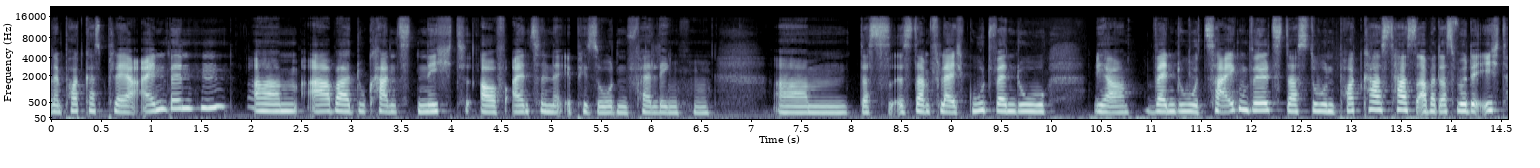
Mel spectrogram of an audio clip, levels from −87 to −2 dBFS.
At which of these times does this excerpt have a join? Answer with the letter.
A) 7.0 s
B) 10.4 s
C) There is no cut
B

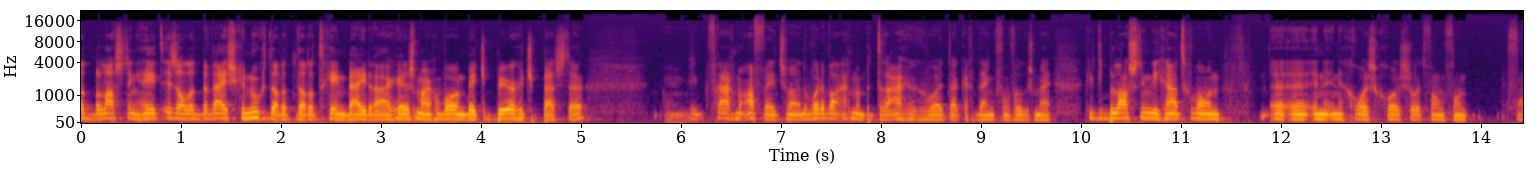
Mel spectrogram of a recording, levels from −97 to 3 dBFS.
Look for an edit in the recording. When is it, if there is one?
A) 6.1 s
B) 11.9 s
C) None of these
B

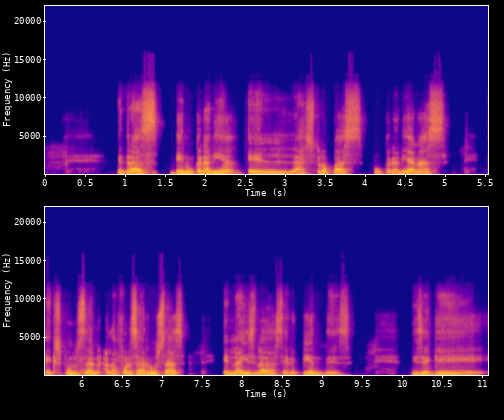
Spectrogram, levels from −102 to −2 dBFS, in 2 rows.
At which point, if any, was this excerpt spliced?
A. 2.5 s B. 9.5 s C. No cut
A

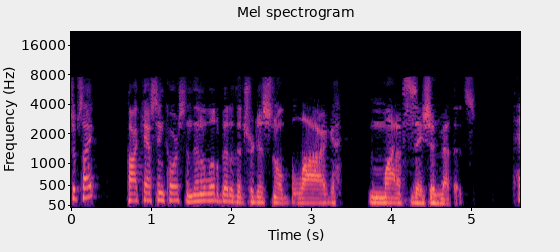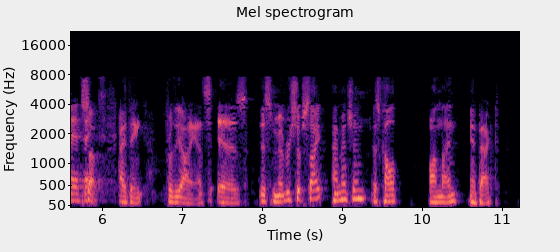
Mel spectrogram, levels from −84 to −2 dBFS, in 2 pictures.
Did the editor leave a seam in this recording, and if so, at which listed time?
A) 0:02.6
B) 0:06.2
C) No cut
B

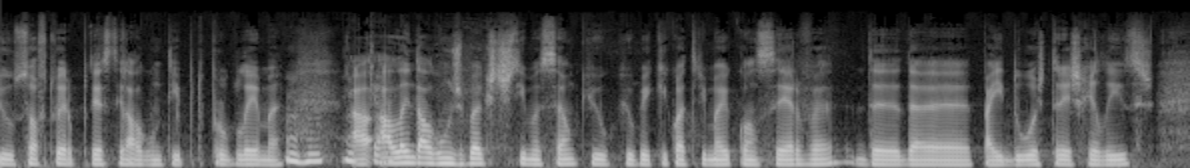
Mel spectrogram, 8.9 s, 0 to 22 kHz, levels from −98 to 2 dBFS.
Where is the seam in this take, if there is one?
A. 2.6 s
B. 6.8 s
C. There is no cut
A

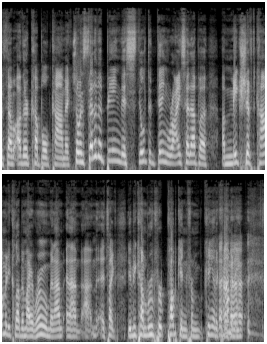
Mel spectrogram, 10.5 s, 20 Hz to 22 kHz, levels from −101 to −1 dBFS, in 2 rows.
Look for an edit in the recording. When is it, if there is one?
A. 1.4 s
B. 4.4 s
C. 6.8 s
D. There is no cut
A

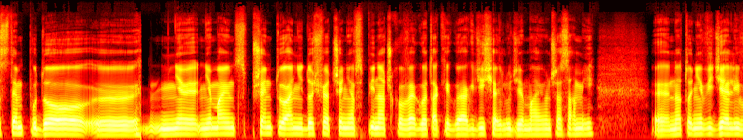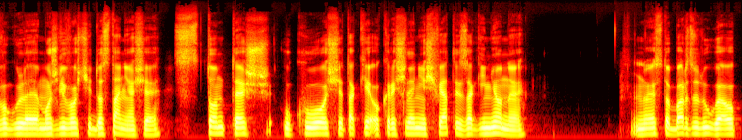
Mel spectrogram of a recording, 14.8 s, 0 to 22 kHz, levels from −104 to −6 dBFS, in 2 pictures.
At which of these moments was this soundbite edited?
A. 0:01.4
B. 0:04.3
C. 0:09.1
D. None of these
A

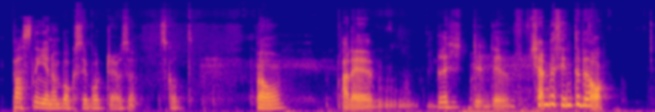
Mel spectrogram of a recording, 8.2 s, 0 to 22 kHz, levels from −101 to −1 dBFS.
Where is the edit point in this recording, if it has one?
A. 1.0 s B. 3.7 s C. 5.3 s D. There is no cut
D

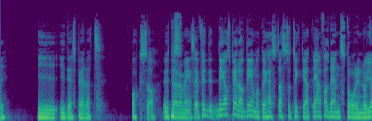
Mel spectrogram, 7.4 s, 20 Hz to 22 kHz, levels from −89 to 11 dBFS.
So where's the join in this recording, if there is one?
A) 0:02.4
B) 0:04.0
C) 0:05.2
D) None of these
D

